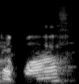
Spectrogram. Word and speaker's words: savoir: going to have to help me with the pronunciations because my French is notoriously bad. But you talk about the difference between savoir and connaître.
